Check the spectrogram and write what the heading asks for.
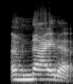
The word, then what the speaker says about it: Oneida: you're part of the onita tribe right and I want to learn more about did I say that correctly no okay okay no please correctly how do you say it correctly Onida Onida okay thank um and so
